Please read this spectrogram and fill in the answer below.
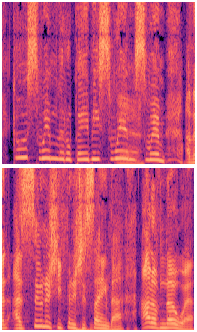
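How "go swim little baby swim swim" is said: very high-pitched, slow voice. Retelling a friend urging released fish to swim off: imitating Sydney talking to animals. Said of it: "you know when Sydney is just, like, talks about a dog or talks about any animal, she's like".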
